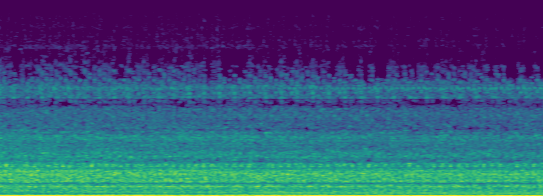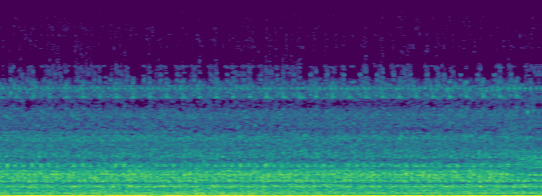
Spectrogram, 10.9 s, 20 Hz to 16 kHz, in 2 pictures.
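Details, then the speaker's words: Audi/VW engine (S4, SQ5, A6) started after an oil change: smooth, steady idle with an even low hum and faint constant tone, no knocks, banging or misses; healthy normal idle. "as you guys can hear it fired up perfectly fine no loud noises no banging no nothing just fire it up so"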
